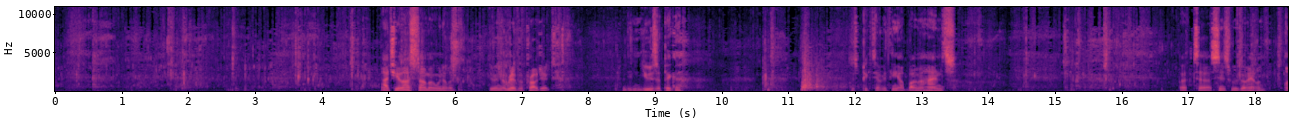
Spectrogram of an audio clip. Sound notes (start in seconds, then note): 0.9 water sounds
